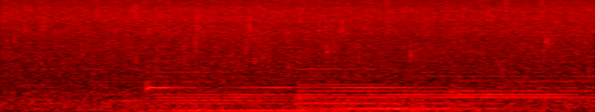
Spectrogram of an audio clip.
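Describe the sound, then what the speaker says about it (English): Heavy rain falls without pause on the rocks of a small mountain ledge, a dense, steady hiss of drops that stays even and close throughout. "It really didn't stop raining at all."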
